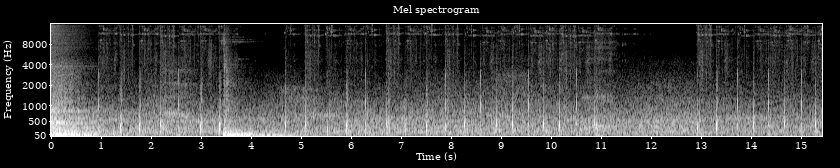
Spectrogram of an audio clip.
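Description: Armoured footsteps clank rhythmically on stone.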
